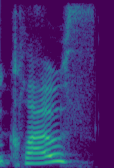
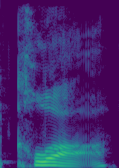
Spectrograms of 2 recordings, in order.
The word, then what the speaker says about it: Klaw: So Klaus or Klau? Klau? – It's actually Claw. Just like LOL. – It's spelled like a stupid way, but his name is Ulysses Klaw, and in the comics he has like a bionic arm, and that's kind of what you see in the movie.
